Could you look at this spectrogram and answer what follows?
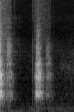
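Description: A small dog in the roguelike game SLASHEM gives two short, sharp digital barks close together, loud and clear over a faint steady hum.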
